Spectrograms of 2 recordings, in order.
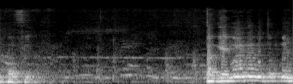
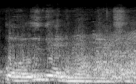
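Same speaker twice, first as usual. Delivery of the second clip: laughing punchline; slower than usual. Retold or imitated. Punchline of the joke.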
